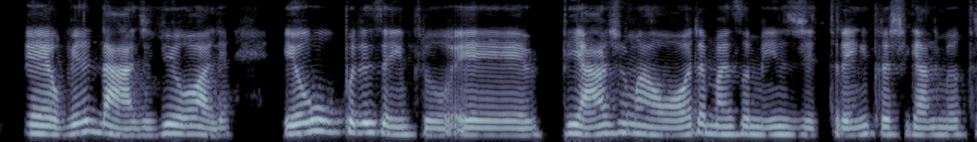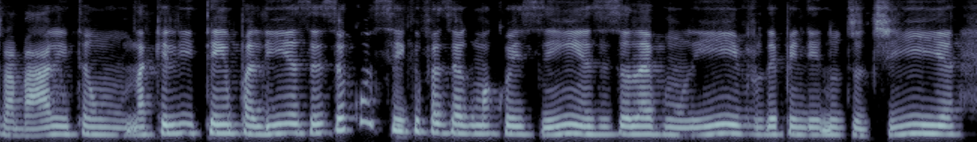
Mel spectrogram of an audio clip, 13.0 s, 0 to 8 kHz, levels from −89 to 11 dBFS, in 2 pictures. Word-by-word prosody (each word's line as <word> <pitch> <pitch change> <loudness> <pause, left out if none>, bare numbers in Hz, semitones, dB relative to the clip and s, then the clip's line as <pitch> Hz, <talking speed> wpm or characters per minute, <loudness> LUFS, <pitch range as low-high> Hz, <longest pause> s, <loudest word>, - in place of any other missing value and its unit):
É, 185 -2 +5
o 160 - 0
verdade, 185 -6 +2
viu. 185 +3 +2
Olha, 155 -3 0 0.3
eu, 215 +5 +3
por 215 -2 0
exemplo, 165 -7 0
eh, 150 -1 +1 0.2
viajo 185 +2 +3
1 180 -4 0
hora 160 +5 0
mais 170 -1 -1
ou 170 - 0
menos 165 0 -2
de 155 -1 -5
trem 155 +1 -1
pra 170 -3 -2
chegar 160 -1 -2
no 160 - -5
meu 155 0 -5
trabalho, 150 -1 0
então 165 -2 -3
naquele 185 +4 0
tempo 190 -1 +2
ali 175 +3 +2
às 195 -1 0
vezes 195 +1 -2
eu 255 - +3
consigo 255 - -2
fazer 195 -2 0
alguma 180 0 0
coisinha, 170 0 0
às 165 - 0
vezes 165 +1 -6
eu 170 - +3
levo 170 -1 +2
um 155 -1 -3
livro, 175 +1 -1
dependendo 165 -1 -1
do 150 - -4
dia. 175 +1 +1
170 Hz, 195 wpm, -24 LUFS, 160-190 Hz, 0.3 s, É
